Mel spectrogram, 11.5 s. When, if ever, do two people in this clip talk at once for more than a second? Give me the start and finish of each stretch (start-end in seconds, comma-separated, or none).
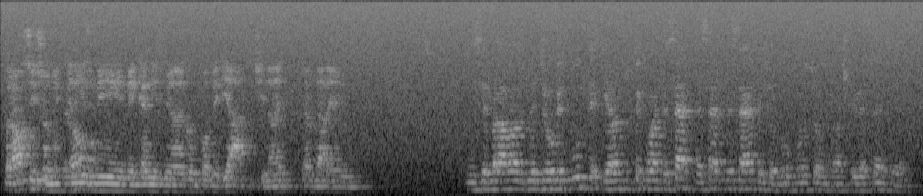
none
